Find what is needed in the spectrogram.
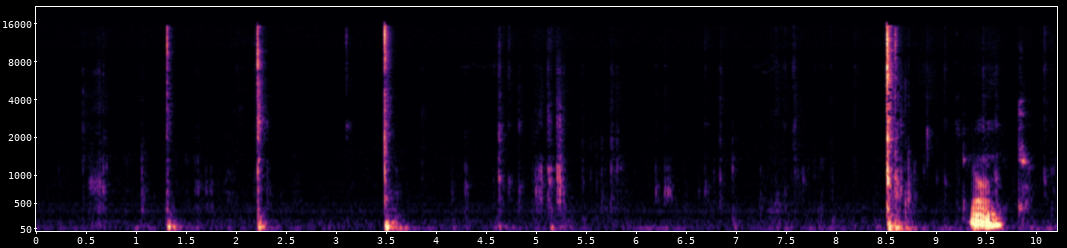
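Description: Small metal pick clicking and scraping against the plastic slide-switch tab on the side of an Aiwa HS-RX650 personal cassette player as the tab is worked loose. There are four sharp clicks with faint ticking between them, the loudest near the end.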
